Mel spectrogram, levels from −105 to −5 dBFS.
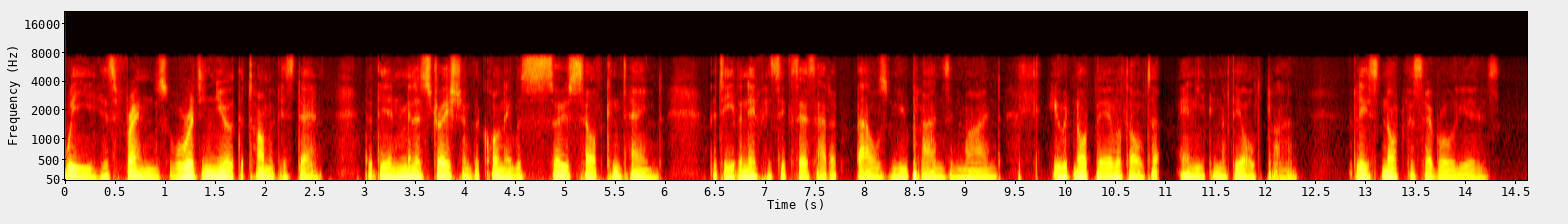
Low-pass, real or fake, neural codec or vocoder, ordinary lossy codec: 7.2 kHz; fake; codec, 16 kHz, 2 kbps, FunCodec, trained on LibriTTS, 25 frames a second; MP3, 48 kbps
